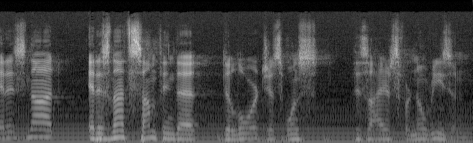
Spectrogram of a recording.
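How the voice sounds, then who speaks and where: With a Ukrainian accent, a man speaks at a fairly quick pace. Music plays in the background, and there is audible room echo. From Ukraine. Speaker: interpreter. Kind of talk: sermon interpretation.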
